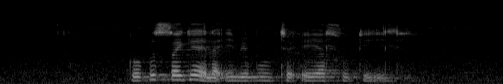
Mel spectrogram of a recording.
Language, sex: Zulu, female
